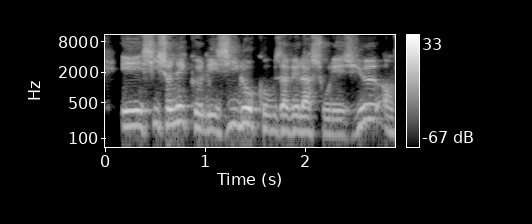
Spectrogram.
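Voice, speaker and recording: In a southern French accent, a man speaks with lively intonation and a somewhat breathy sound. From southern France. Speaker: art historian. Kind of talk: illustrated lecture. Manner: hesitant with frequent fillers; enthusiastic.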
